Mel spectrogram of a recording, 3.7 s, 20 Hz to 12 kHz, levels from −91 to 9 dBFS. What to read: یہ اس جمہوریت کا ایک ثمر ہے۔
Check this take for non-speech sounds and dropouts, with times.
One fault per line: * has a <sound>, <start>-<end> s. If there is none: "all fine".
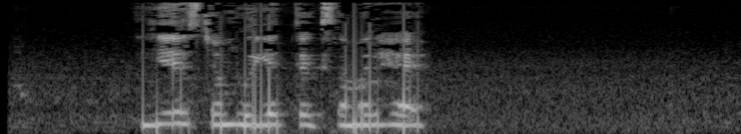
all fine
